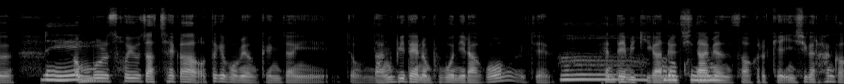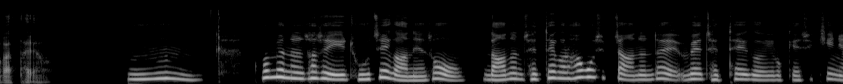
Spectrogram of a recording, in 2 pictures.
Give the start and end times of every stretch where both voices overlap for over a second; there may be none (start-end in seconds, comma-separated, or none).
6.0-7.3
